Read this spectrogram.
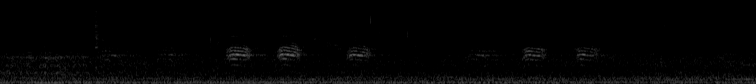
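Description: A woman bites into food and chews close by.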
